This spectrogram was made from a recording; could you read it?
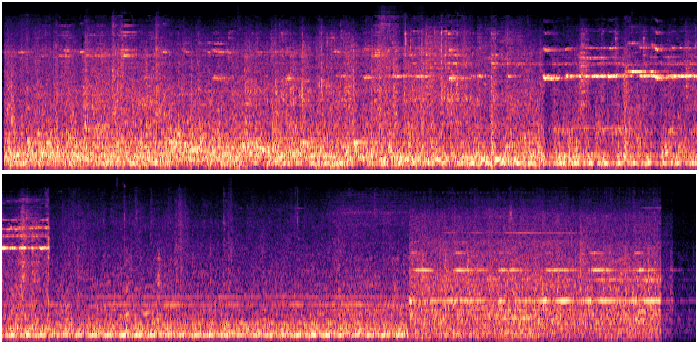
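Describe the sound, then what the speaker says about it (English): Trains pull into Fort railway station, with a loud, close rumble of rolling wheels, high squealing and ringing tones, and a steady mechanical drone that persists to the end. "Trains from multiple parts of the country reached the Fort railway station this morning."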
